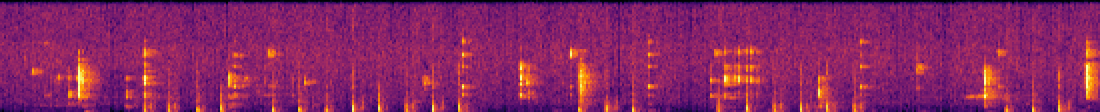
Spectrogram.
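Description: Blocks are placed in quick, soft taps.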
